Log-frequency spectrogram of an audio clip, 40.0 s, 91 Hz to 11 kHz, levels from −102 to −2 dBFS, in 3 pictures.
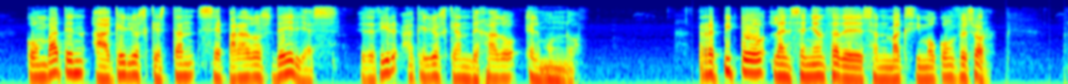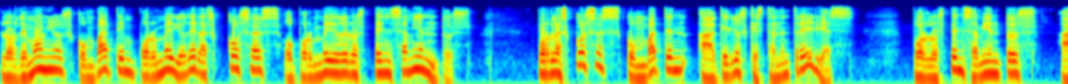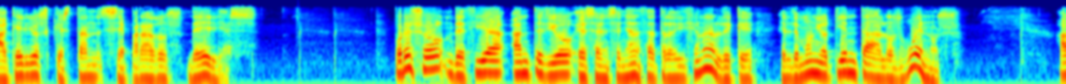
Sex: male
